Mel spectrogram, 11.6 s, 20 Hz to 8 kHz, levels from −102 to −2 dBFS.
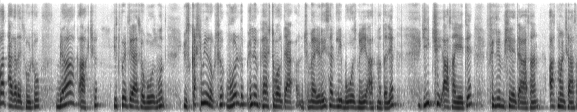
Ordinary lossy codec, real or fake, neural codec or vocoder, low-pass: none; fake; codec, 24 kHz, 3.1 kbps, DualCodec; 7.2 kHz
